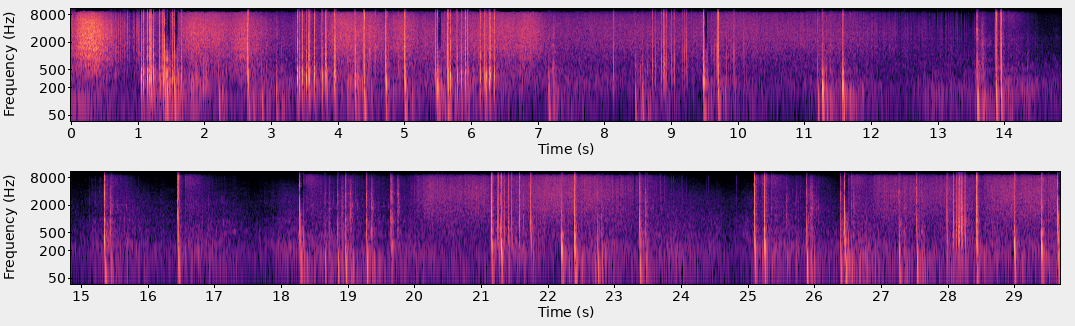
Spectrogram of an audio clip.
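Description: Aerial fireworks display: shells bursting with many sharp bangs, with crackling between them. The bangs come thick and fast for the first several seconds, thin out to single bangs in the middle, then build again in the second half.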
